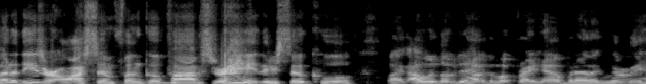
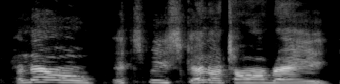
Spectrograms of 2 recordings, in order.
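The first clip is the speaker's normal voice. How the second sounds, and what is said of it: Bad impression of Skeletor's voice. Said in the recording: “my voice impersonation ... my bad impersonations”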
